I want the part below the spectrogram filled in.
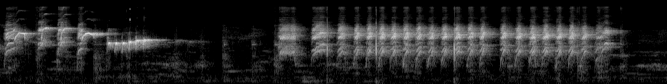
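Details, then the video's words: A Greater Green Leafbird, still learning to sing, gives a couple of seconds of varied, high, whistled and slurred notes, then a rapid chattering run of bright repeated notes for about three seconds. "Cucak ijo belajar bunyi"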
